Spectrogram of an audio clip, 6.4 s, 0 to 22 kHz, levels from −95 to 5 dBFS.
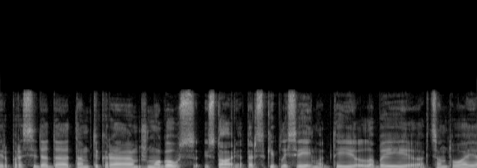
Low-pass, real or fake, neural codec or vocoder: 9.9 kHz; real; none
